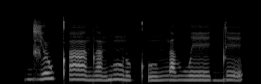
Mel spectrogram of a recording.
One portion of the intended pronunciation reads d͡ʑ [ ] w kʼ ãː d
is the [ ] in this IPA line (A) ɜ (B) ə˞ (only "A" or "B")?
B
